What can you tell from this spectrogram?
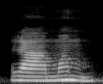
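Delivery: रामम ending on a held "m"; anusvara as m. Shown as a demonstration. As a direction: hum the last m of रामम. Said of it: "तो म की आवाज़ आएगी". (रामम के अंत में "म" की गूंज)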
